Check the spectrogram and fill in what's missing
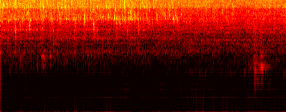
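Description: Curry leaves, onion, cumin and fenugreek seeds crackle in hot oil for onion pulusu, a steady close sizzle with faint bubbling and a brief stirring sound near the end.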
